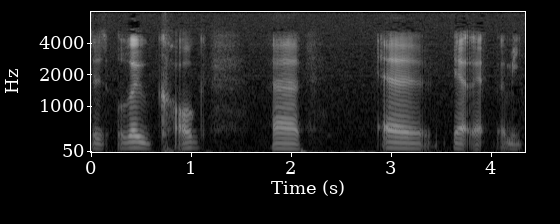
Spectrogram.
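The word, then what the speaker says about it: LOCOG: a parody the proper name I believe is pronounced as low Cog uh uh yeah let me double check that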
